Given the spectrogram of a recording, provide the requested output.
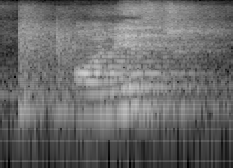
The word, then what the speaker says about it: honest: honest word है, ऑनेस्ट मैन। ठीक है, ऑनेस्ट में क्या एच की साउंड आ रही है? नो, एच की साउंड नहीं आ रही है, बल्कि एच साइलेंट है।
